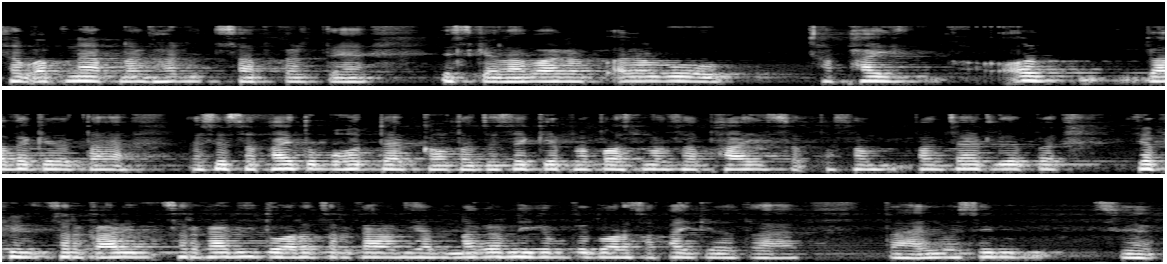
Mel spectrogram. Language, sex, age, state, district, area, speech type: Hindi, male, 18-30, Bihar, Samastipur, urban, spontaneous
